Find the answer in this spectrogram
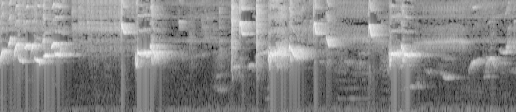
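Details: White-rumped shama morning song intended to provoke other birds: a varied sequence of rich whistles, sharp high notes and scratchy bursts, delivered in phrases with short pauses over ten seconds.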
